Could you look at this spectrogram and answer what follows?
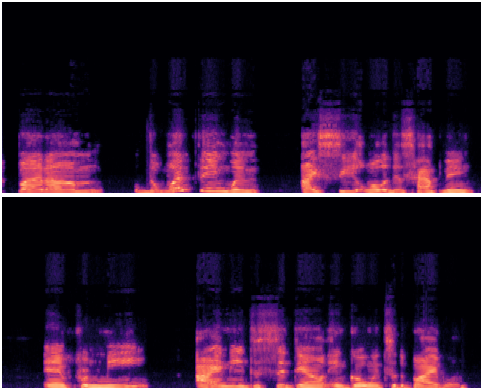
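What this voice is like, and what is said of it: Brooklyn accent. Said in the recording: “You could hear the Brooklyn in her accent”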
